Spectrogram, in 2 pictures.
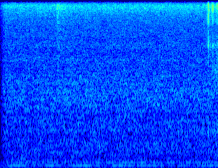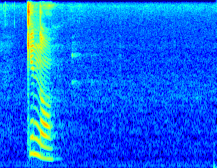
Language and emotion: Russian, neutral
